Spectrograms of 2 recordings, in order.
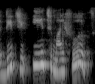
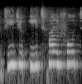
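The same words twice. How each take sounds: First: Slower reread, pointing out the structure; teacher's reread. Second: High, loud, slow accusing dog voice; dog asking. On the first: Shown as a demonstration. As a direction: read it out again slowly, line for a class. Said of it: "fíjense, la estructura está bien hecha". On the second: Acted. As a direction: play the dog demanding an answer, higher and louder. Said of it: "the dog asked".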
